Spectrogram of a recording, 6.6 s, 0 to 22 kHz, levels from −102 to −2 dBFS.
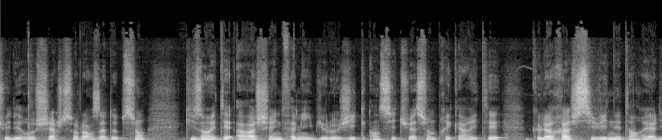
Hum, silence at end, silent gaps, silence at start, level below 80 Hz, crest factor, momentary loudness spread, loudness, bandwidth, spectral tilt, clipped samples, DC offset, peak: none; 0 s; none; 0 s; -62 dBFS; 22 dB; 9 LU; -23 LUFS; 18 kHz; -4.5 dB/octave; under 0.1%; under 0.1%; -2 dBFS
